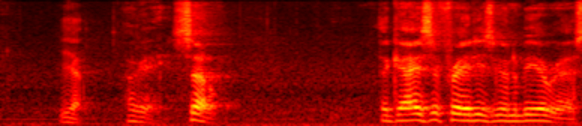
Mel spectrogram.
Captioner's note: none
